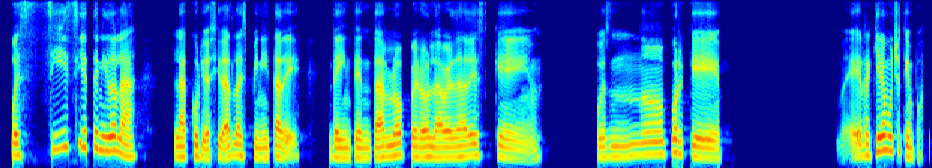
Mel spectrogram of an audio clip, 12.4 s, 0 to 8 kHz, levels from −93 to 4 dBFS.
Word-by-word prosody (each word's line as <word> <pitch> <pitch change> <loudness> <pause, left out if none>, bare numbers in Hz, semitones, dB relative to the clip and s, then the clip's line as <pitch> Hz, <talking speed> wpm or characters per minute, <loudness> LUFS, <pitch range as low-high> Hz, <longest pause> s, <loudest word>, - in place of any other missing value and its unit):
Pues 155 -1 +2
sí, 235 +10 -5
sí 280 +2 -4
he 265 - +1
tenido 220 -4 +4
la 145 -5 +1 0.5
la 135 0 +3
curiosidad, 130 -1 +1
la 155 -1 +1
espinita 130 -4 -1
de - - -3 0.4
de 125 0 +2
intentarlo, 130 +5 +1
pero 135 -2 +2
la 130 -1 +2
verdad 135 +2 +2
es 155 0 -2
que, 120 -4 -5 0.7
pues 130 0 -3
no, 160 +5 -2
porque 135 -9 +1 1.7
eh, - - 0
requiere 155 +9 +4
mucho 215 -1 0
tiempo. 135 - -4
140 Hz, 120 wpm, -22 LUFS, 130-160 Hz, 1.7 s, tenido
